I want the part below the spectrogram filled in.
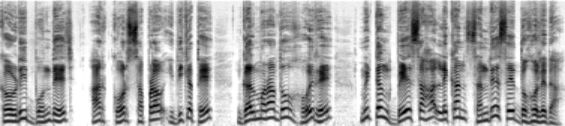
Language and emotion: Santali, disgusted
